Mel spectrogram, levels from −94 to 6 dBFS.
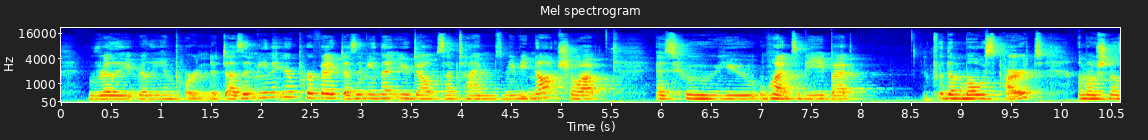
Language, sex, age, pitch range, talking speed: English, female, 20-39, 190-210 Hz, 175 wpm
